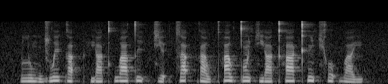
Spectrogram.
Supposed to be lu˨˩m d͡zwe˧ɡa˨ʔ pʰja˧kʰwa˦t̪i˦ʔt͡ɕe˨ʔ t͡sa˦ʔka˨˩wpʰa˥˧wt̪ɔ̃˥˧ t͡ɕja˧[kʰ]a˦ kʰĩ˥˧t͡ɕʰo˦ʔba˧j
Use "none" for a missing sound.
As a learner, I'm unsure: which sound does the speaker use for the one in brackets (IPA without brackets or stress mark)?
kʰ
